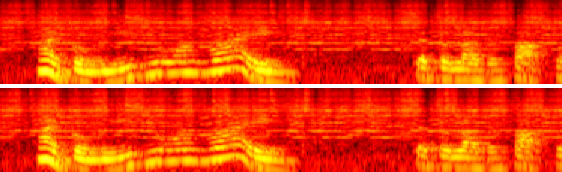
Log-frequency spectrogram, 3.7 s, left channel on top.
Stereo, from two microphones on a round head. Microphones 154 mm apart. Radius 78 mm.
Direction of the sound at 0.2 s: 35° right (ahead or behind).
